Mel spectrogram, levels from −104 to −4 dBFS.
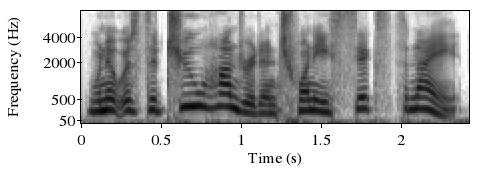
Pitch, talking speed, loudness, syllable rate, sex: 250 Hz, 245 wpm, -17 LUFS, 5.1 syllables/s, female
